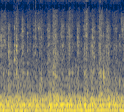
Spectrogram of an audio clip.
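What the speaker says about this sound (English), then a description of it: "I froze this butter so it would grate up in the flour real good" Frozen butter is grated into flour with a steady, close, rasping scrape that repeats in quick, even strokes over a low background hum.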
